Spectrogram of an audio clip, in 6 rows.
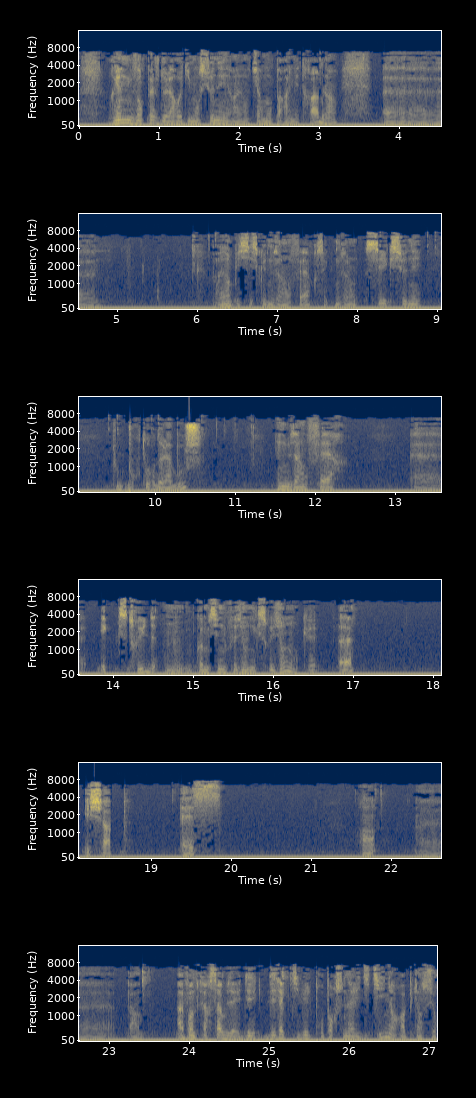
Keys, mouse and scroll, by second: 1.1 Tab, 2.0-3.9 middle drag, 3.6 ctrl+Tab, 7.2-12.6 right drag, 17.2 e, 19.6 s, 25.5 o.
